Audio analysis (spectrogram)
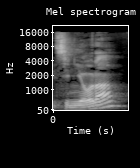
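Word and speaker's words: signora: نقرا مع بعض كده سينيورا. سينيورا سينيورا يعني سيدة. أي جي إن في الإيطالي بنشوفها بننطقها ني، زي كلمة سينيورا.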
